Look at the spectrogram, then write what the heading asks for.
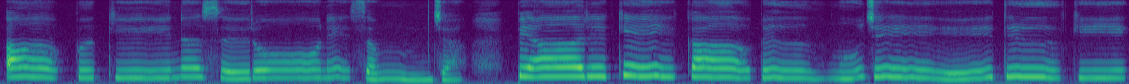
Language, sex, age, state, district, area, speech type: Kashmiri, female, 30-45, Jammu and Kashmir, Bandipora, rural, spontaneous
